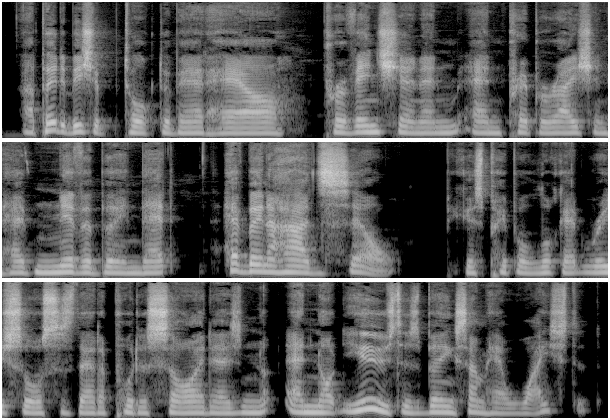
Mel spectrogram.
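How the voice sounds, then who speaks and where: Somewhat breathy and fairly high-pitched, a man with an Australian accent talks at a moderate pace with ordinary pitch variation. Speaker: podcast host. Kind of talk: interview conversation.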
